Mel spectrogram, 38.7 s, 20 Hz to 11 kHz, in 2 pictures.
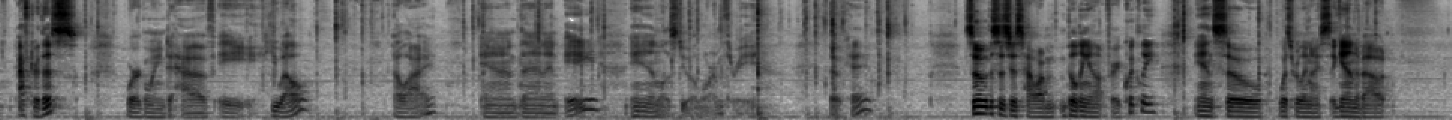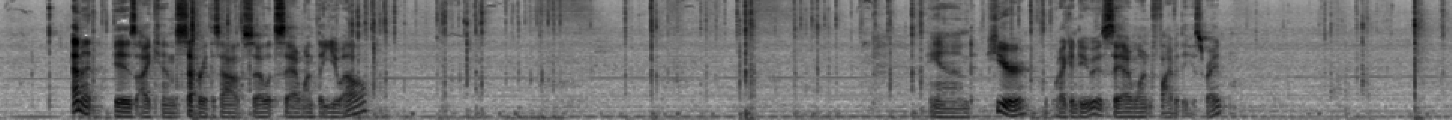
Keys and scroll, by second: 3.8 shift+., 5.6 shift+., 7.2 shift+., 9.4 Tab, 10.2 super+s, 10.4 super+Tab, 11.1 super+r, 15.0 super+Tab, 16.1 super+z, 17.3 alt+Left, 19.7 Left, 21.2 Return, 21.5 Up, 21.8 super+Right, 22.0 Tab, 22.8 Down, 23.4 super+Left, 23.7 shift+super+Right, 24.5 super+x, 24.7 Up, 25.0 super+Right, 25.4 Left, 27.4 Return, 28.6 shift+super+t, 29.3 Tab, 30.8 super+v, 32.4 alt+Left, 36.8 shift+8.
